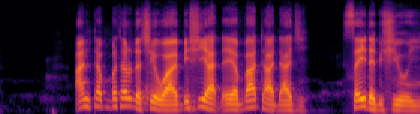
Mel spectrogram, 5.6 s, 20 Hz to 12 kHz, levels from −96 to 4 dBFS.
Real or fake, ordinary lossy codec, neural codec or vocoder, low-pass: fake; none; codec, 24 kHz, 1.2 kbps, DualCodec; none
